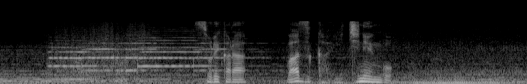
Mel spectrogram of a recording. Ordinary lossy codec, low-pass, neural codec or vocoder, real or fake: none; none; none; real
